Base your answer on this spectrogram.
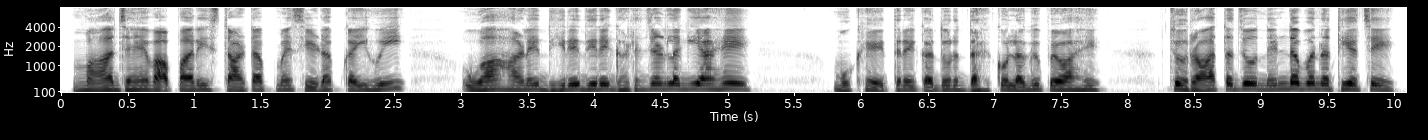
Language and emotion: Sindhi, fearful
